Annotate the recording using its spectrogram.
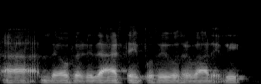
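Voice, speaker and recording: A man talks at a moderate pace in a very deep, low pitch. The background is quiet. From Tuscany, Italy (Poggibonsi); Tuscany. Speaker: arts association president; panelist. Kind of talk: panel talk. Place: home room. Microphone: video call.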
